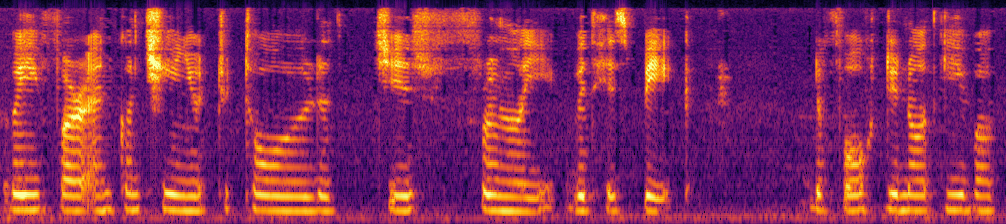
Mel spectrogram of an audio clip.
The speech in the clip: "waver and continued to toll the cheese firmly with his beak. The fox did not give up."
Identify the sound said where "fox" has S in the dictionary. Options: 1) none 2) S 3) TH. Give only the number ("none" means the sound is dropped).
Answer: 1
